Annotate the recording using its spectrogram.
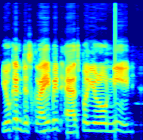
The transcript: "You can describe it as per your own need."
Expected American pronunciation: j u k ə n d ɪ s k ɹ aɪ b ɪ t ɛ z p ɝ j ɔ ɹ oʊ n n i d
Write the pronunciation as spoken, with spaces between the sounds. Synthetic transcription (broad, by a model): j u k ə n d ɪ s k ɹ aɪ b ɪ t ɛ z f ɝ j ɔ ɹ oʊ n n i d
